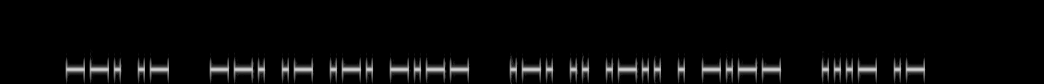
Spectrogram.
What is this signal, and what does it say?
Morse code, heard as a keyed tone, about 20 wpm, 700 Hz. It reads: GA GARY RILEY VA
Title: K1USN SST QSO Practice - 20wpm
